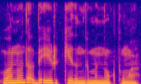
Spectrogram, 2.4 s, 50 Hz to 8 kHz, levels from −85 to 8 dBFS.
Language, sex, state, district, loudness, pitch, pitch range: Garo, female, Meghalaya, North Garo Hills, -12 LUFS, 190 Hz, 175-200 Hz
